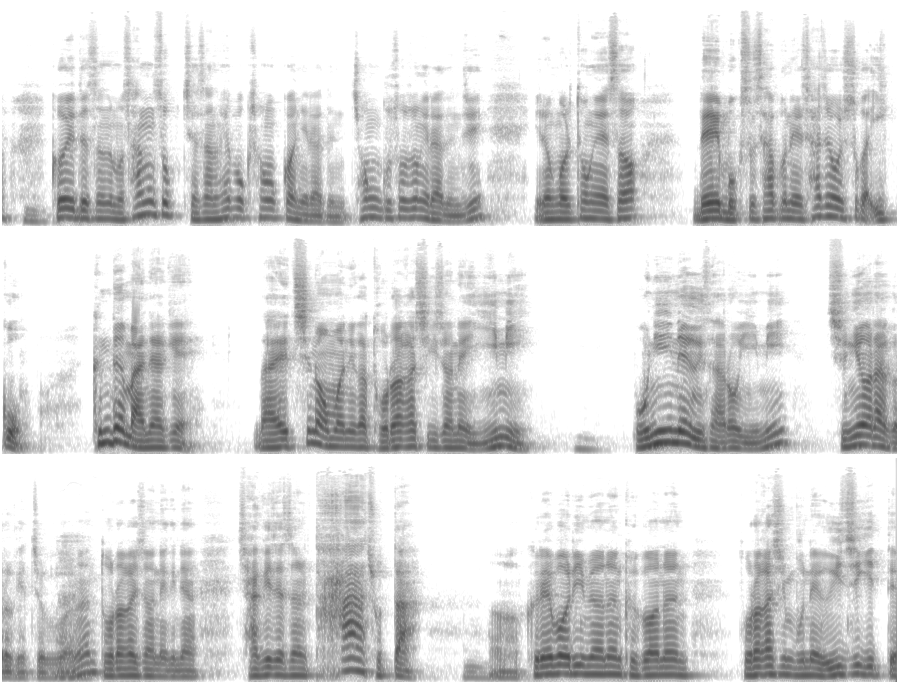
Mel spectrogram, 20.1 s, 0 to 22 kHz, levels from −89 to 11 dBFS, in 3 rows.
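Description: No technical faults can be heard in the speech at any point.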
